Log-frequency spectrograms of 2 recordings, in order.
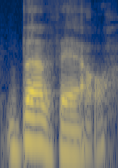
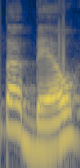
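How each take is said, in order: First: The middle consonant is a v sound. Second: The middle consonant is a b sound. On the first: This is the Hebrew form of the name. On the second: This is the usual Portuguese form of the name.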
